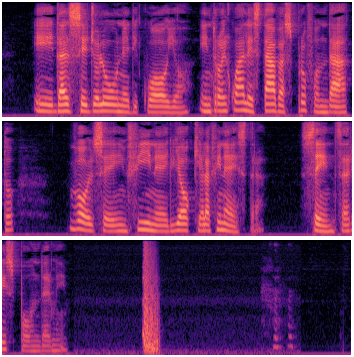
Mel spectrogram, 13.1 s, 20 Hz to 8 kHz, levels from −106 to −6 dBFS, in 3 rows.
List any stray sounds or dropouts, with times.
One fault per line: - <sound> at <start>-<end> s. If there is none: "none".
- cough at 10.5-10.8 s
- laugh at 12.0-12.5 s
